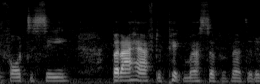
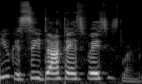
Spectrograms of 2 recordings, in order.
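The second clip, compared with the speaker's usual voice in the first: usual speaking voice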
